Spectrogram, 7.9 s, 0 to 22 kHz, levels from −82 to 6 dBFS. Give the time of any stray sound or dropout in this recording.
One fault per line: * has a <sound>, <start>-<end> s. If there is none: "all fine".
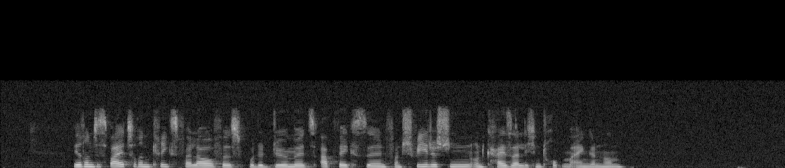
all fine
